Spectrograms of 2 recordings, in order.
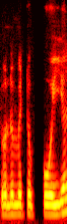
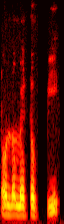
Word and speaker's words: onomatopoeia: Sometimes we pronounce it onomatopoeia, not poia, but onomatopoeia. Onomatopoeia.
